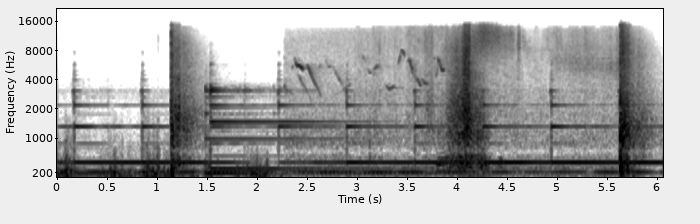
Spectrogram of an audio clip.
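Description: Three sharp bangs over background music, about a second in, about four seconds in and near the end: a handgun being fired and firecrackers going off.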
